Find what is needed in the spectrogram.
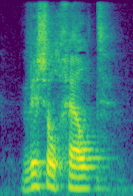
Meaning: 1. change (money returned after not paying exactly; stock of money used for this purpose) 2. bargaining chip 3. fee for converting money to a different currency
- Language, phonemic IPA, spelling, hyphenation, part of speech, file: Dutch, /ˈʋɪ.səlˌɣɛlt/, wisselgeld, wis‧sel‧geld, noun, Nl-wisselgeld.ogg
